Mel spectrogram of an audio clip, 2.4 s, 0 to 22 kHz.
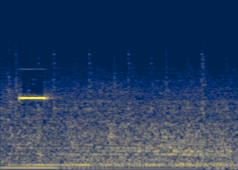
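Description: IFB convection microwave oven giving one short beep from its keypad as a 30-minute cake bake is started, then running with a steady hum.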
